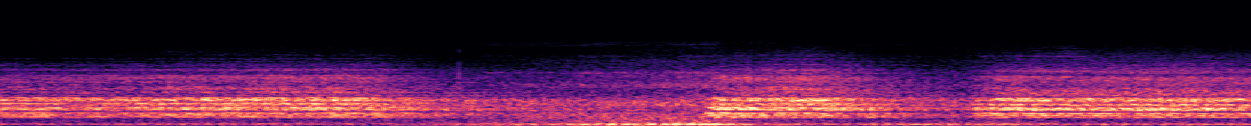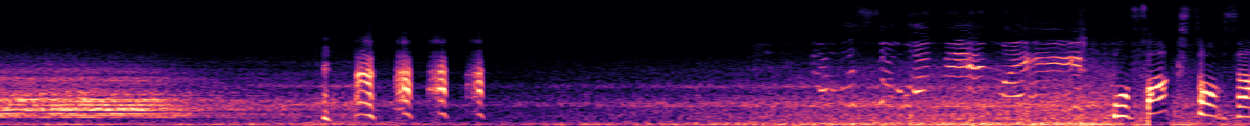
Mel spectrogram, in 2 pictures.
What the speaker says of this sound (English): That was just right as the train came.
